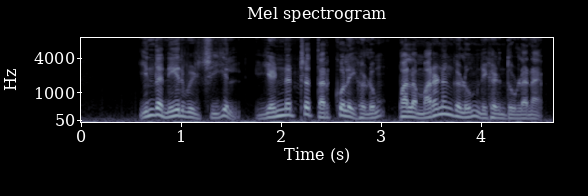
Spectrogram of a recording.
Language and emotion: Tamil, neutral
